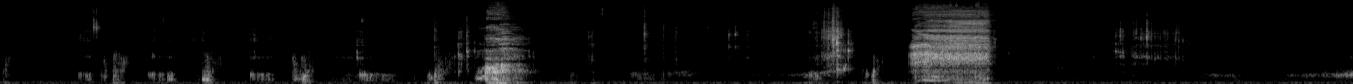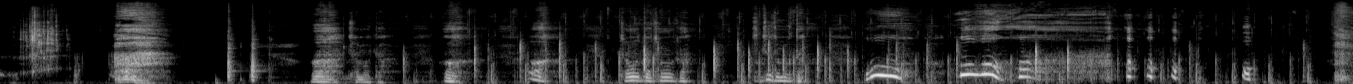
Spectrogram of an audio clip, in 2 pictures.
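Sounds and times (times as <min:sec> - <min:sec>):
person chewing: 0:16.8 - 0:27.0.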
